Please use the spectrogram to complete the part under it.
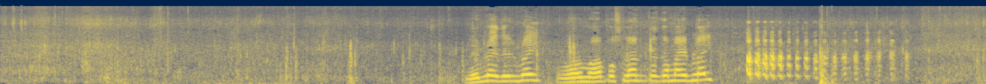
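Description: Water splashes as a fish thrashes beside a boat.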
